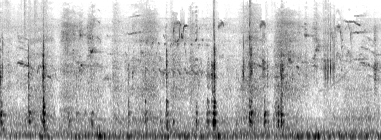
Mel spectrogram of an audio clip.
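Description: Quiet outdoor background with scattered bird chirps and occasional short clicks and rustles of the phone being handled.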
